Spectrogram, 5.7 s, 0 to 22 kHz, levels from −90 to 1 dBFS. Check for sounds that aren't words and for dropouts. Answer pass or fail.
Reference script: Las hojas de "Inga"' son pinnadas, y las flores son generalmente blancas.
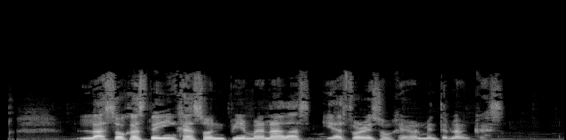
pass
